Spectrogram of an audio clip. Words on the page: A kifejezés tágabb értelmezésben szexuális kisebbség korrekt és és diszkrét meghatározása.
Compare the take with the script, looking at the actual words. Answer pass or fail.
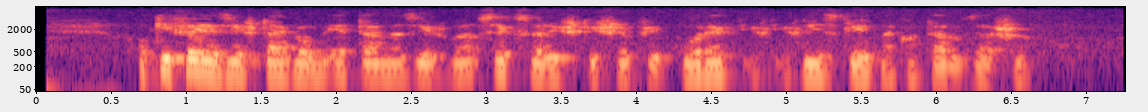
pass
